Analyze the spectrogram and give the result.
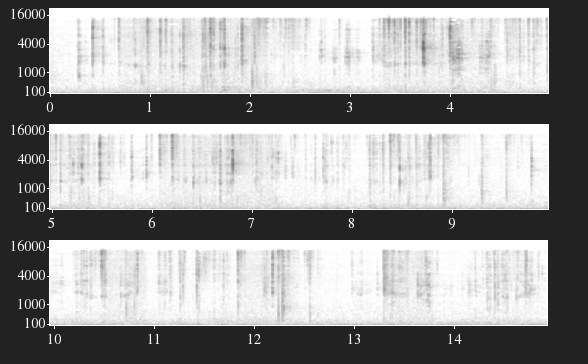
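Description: A steel utility blade shaves thin, flaky curls off the top of a solid coral pink bar soap held in the hands. Dense, bright scraping and crackling rise and fall in quick bursts, with little low end.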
